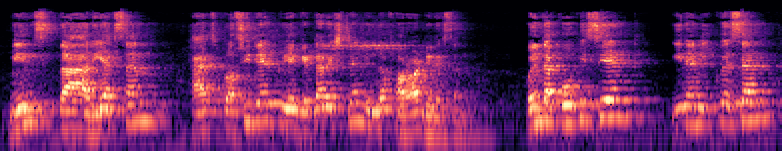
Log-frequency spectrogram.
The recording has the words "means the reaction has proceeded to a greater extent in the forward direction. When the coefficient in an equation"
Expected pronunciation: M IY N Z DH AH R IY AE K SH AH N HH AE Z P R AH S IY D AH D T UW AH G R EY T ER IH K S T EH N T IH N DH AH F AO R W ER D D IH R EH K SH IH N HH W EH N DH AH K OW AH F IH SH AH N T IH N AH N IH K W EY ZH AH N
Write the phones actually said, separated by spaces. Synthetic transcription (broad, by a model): M IY N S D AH R IY AE K SH AH N HH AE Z P R AH S IY D AH D T UW AH G EY T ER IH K S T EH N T IH N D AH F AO R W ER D D IH R EH K SH IH N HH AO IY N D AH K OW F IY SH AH N T IH N AH N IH K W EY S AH N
